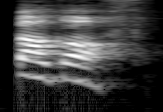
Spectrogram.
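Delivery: loud, high, cheeky bug off; cheeky retort. Acted. Girl cheeking her tidy mother, cheeky. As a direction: fling it back at mum. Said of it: "Gertrude would reply with a laugh".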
